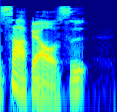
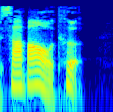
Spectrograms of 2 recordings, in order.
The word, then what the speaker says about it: Sabaoth: 又比如万军之耶和华 Lord Sabaoth 这个名字，很多人念成撒贝奥斯，其实是撒巴奥特，意思完全不同，是万军之主。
